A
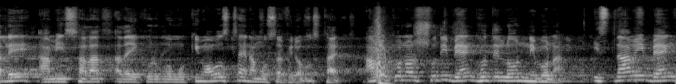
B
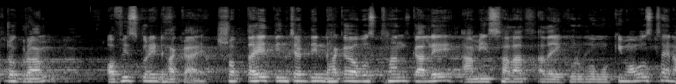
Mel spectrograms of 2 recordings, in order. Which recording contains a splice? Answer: A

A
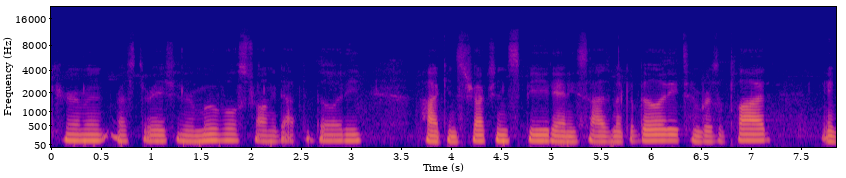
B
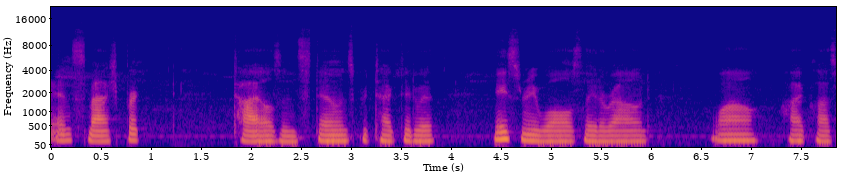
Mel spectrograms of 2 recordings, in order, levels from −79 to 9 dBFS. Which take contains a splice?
A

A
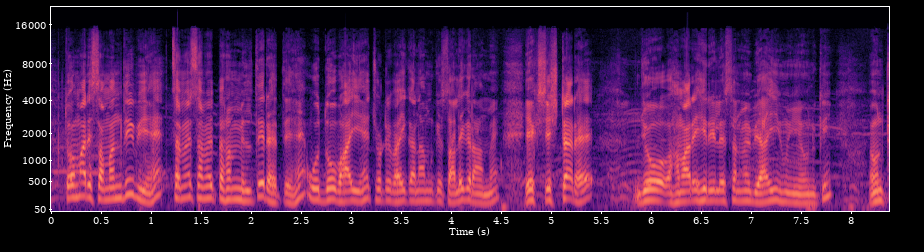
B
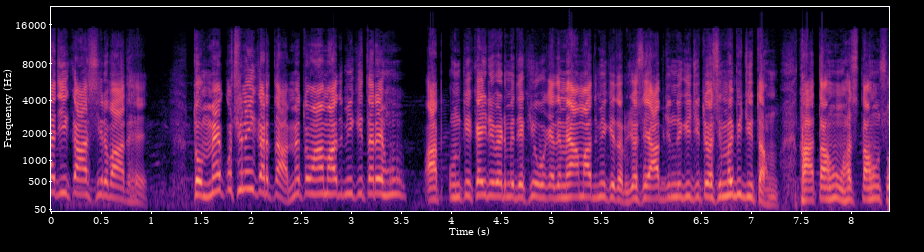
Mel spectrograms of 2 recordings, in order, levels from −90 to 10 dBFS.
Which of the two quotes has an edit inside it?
A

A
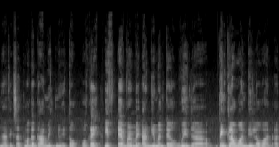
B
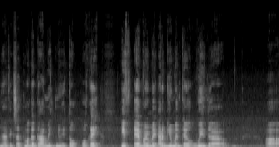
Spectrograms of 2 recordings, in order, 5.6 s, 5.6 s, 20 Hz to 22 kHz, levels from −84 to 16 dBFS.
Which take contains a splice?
A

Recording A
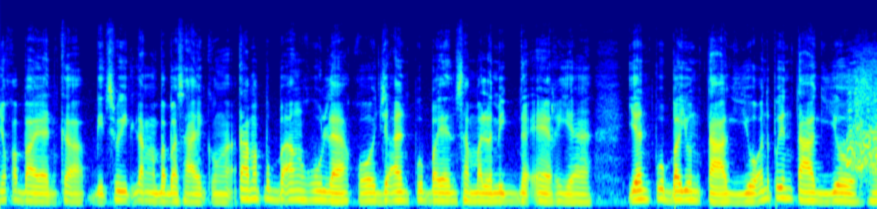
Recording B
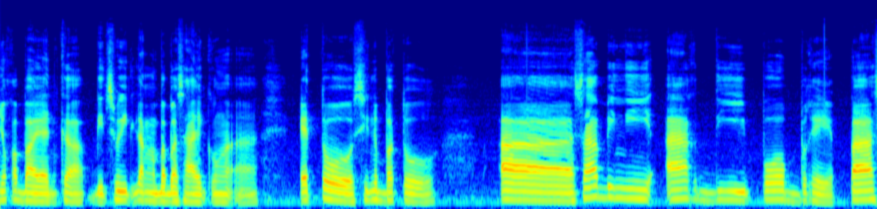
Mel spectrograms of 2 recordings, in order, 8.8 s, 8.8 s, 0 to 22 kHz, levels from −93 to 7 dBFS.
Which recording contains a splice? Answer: A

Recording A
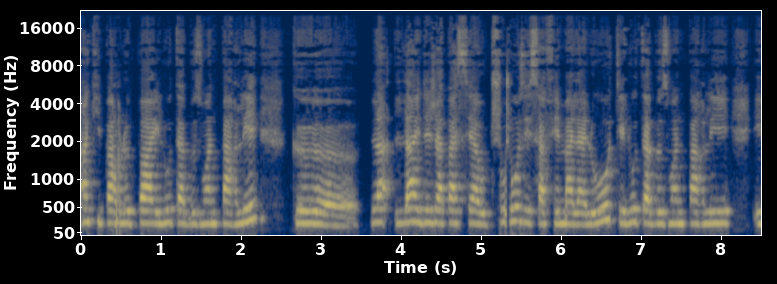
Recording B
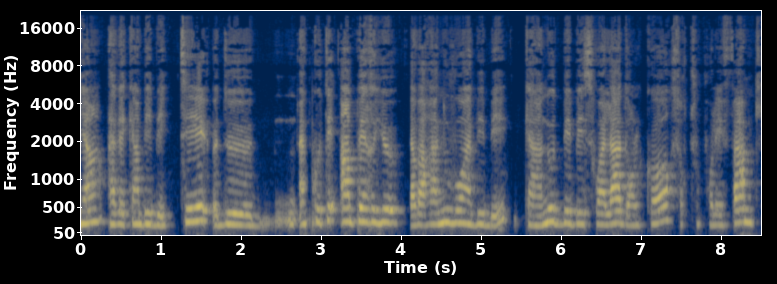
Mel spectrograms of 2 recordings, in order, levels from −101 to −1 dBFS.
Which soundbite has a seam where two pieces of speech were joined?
B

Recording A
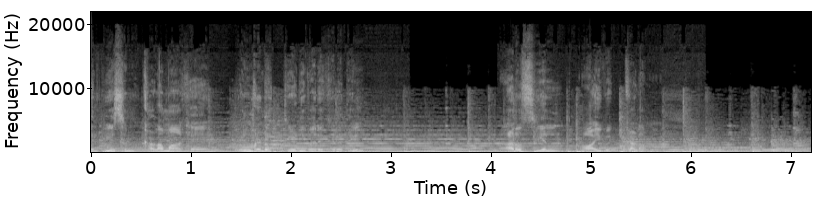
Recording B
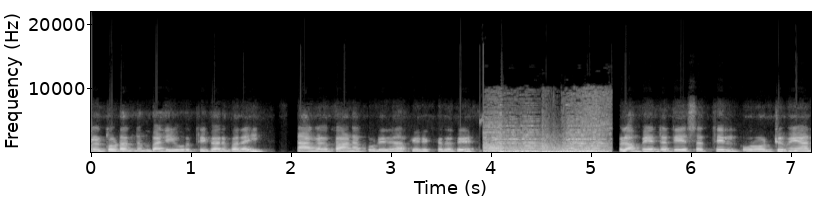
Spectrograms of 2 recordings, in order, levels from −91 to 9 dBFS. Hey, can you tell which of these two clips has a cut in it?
B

